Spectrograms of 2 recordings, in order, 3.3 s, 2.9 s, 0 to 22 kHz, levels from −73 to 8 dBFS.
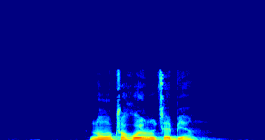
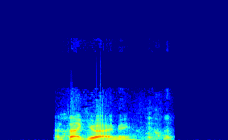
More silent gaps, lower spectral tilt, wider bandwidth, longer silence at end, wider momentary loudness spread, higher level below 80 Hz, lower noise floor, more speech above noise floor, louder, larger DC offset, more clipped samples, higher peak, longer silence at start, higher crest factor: neither; first, -8 dB/octave vs -6 dB/octave; second, 11.5 kHz vs 16 kHz; first, 0.9 s vs 0.7 s; second, 12 LU vs 17 LU; about the same, -48 dBFS vs -50 dBFS; first, -77 dBFS vs -69 dBFS; first, 61 dB vs 52 dB; about the same, -17 LUFS vs -17 LUFS; neither; neither; about the same, -2 dBFS vs 0 dBFS; first, 1.1 s vs 0.7 s; about the same, 18 dB vs 20 dB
